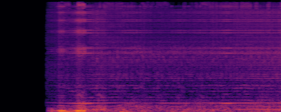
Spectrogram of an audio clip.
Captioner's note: buzzing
